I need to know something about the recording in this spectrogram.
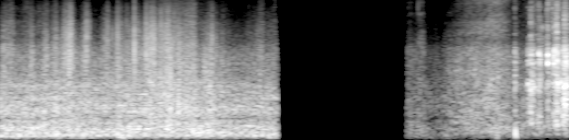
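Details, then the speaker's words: Whole-house AC outdoor condenser fan after getting it working, with the AC compressor still not kicking on: steady rushing airflow with light rattle, no grinding or squeal; fan spinning freely and running fine. "All right, so we got the fan working, but now I need to diagnose why the AC is not kicking on."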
